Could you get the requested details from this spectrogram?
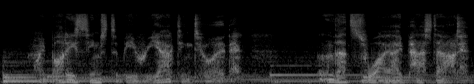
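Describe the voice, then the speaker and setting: A man voicing a calm, considerate young male proxy in a game cutscene, gentle in manner. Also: sits low, measured pace. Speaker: game protagonist. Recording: game cutscene voice over music.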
